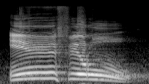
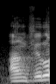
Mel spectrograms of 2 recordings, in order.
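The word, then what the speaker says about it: انْفِرُوا: ഇതോ ഇൻഫിറു, ഇൻഫിറു. ഇൻഷാല്ലാ നമ്മൾ ഓതാനിരിക്കുന്ന ഭാഗങ്ങളാണ് ഇതൊക്കെ. അംഫിറു അല്ല, ഉംഫിറു അല്ല, ഇൻഫിറു. എന്താ കാരണം?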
